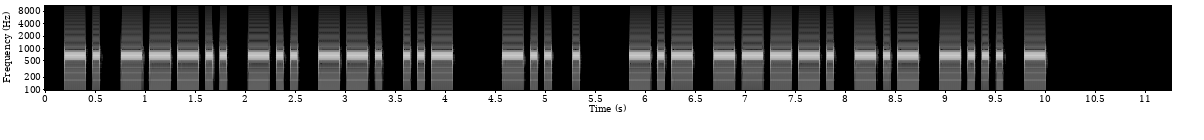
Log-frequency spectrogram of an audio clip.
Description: Morse code, heard as a keyed tone, about 17 wpm, 700 Hz. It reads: N8DGU DE K9KBT
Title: USA Callsign DE Callsign - 5 Characters - 17wpm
